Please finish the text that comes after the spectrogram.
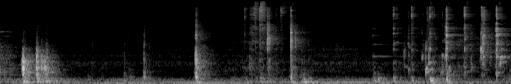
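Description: A whisk clicks and taps against a bowl as eggs seasoned with pepper and salt are beaten in a home daycare kitchen, with scattered sharp metallic clinks and quick rattling bursts close to the microphone, no talk.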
